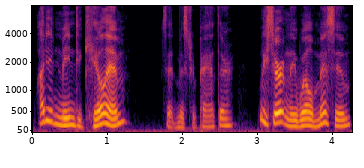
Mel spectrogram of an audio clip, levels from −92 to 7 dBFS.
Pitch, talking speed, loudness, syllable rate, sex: 170 Hz, 195 wpm, -17 LUFS, 4.9 syllables/s, male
